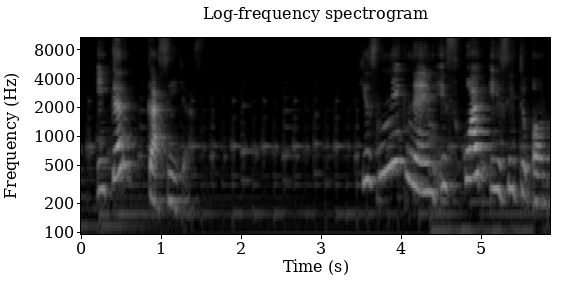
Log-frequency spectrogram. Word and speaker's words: Iker Casillas: And Casillas has a double L, which in Spanish sounds like a soft J. Iker Casillas.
